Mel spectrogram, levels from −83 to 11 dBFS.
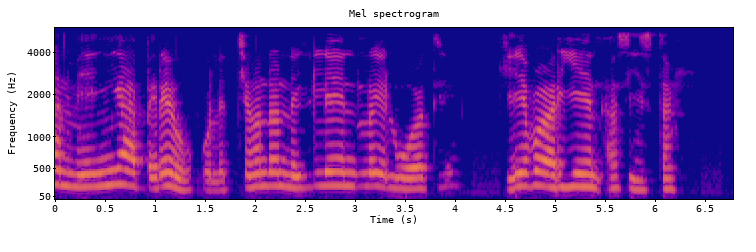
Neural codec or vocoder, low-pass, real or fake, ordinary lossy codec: none; 5.4 kHz; real; Opus, 64 kbps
